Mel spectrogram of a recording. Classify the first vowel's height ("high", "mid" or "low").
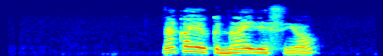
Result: low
